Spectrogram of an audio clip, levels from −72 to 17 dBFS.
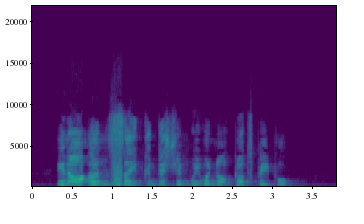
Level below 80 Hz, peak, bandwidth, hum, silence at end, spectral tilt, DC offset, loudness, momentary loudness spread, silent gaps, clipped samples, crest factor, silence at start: -50 dBFS; -12 dBFS; 16.5 kHz; 50 Hz at -60 dBFS; 0.55 s; -1.5 dB/octave; under 0.1%; -28 LUFS; 12 LU; none; under 0.1%; 18 dB; 0.3 s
